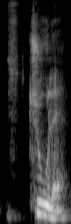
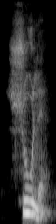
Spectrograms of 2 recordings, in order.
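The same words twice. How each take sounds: First: The word begins with an 's' sound. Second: The word begins with an 'sh' sound. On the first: The speaker calls it wrong. "not Schule" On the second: The speaker calls it right. "but Schule"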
